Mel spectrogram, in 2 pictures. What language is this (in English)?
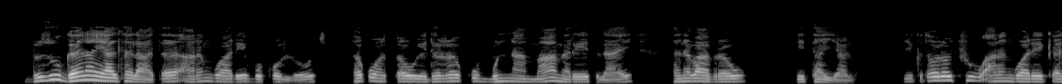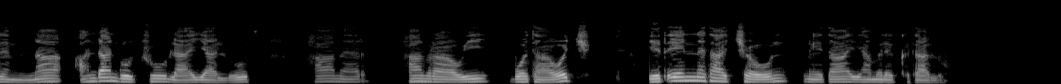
Amharic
